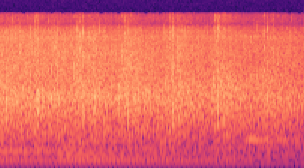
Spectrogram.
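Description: Congregation applause in a church service, a steady, even stream of clapping over a sustained low tone that lasts throughout.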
